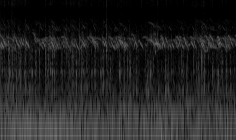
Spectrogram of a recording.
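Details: Chicken chicks calling together, dense high warbling peeps that run without pause across the clip, with a low humming background.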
